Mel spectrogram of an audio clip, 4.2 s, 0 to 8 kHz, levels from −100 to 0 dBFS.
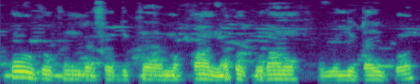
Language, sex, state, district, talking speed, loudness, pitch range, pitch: Rajasthani, male, Rajasthan, Churu, 170 wpm, -18 LUFS, 110-120 Hz, 115 Hz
